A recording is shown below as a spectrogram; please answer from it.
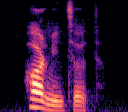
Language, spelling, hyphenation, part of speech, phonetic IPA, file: Hungarian, harmincöt, har‧minc‧öt, numeral, [ˈhɒrmint͡søt], Hu-harmincöt.ogg
- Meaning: thirty-five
